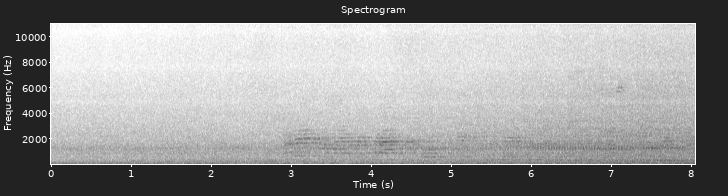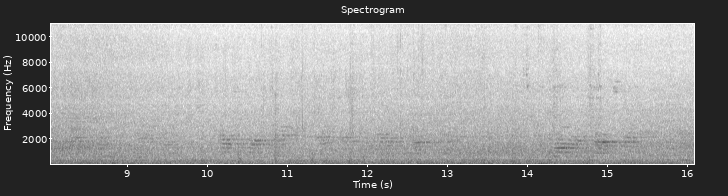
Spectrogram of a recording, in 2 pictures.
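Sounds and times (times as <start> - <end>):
train wheels rumbling on rails: 3.8 - 16.0.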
